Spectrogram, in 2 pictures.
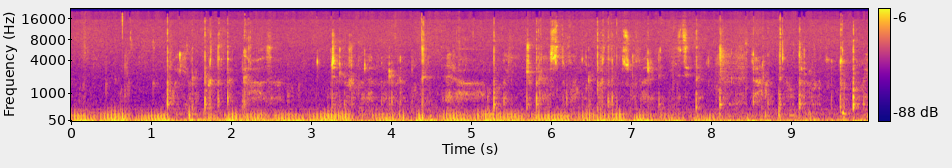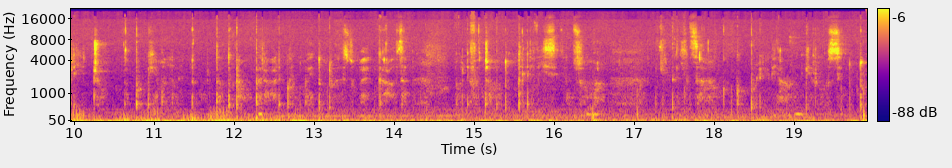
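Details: A female pet cat named Doroti purring, a low even rumble running under frequent soft whispering and scattered crackling handling noises in a small indoor room.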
